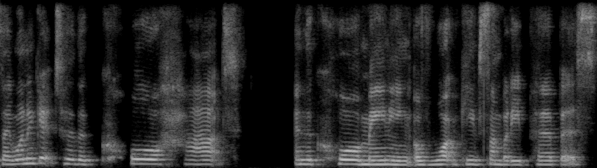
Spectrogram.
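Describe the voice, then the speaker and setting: A woman talks at a medium pitch. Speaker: NLP trainer and coach. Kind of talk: lecture.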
